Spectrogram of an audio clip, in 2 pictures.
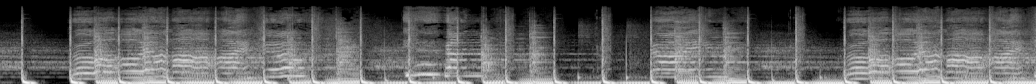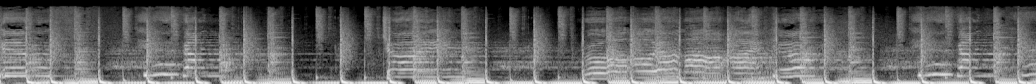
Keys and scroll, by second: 20.6 ctrl+-.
